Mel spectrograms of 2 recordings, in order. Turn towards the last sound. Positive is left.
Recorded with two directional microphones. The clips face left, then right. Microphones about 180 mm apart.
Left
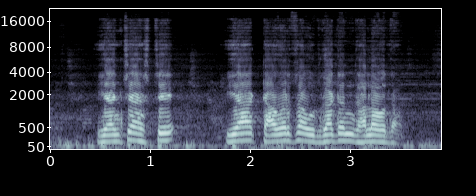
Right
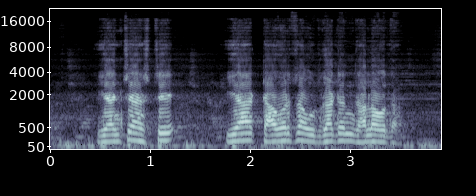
turn(degrees=20)  # may be behind; listen again after turning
